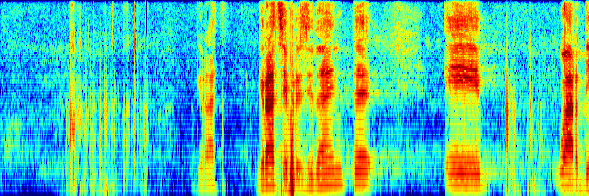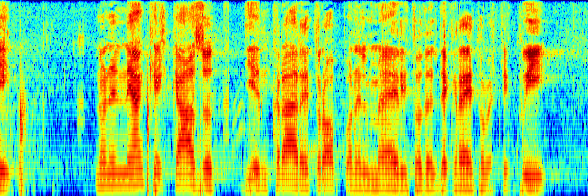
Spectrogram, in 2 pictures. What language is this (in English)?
Italian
